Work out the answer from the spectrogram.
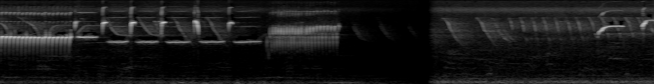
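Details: Canary song played to stimulate lazy canaries to sing: a bright high whistle, then rapid repeated slurred notes and a buzzy burst, a short silence, and a faster high twittering resumption with faint low hum beneath.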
